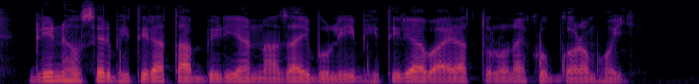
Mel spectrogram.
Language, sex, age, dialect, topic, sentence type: Bengali, male, 18-24, Rajbangshi, agriculture, statement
